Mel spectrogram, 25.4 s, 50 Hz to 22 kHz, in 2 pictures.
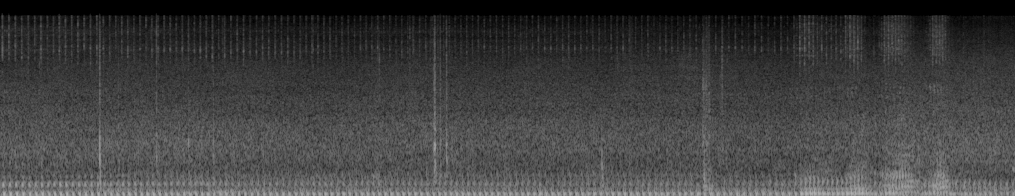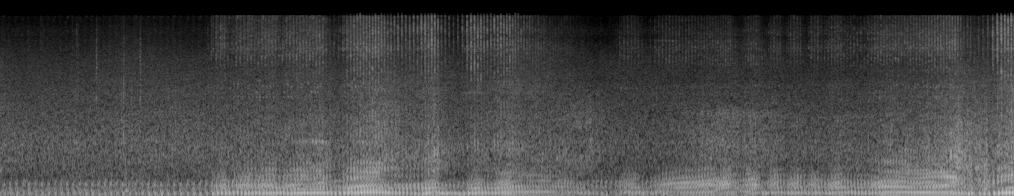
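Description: Avantis Hunter 8 ATV engine running steadily through a ride, a loud close mid-pitched drone that rises and surges as the throttle opens, with rattles and clatter from the machine and no talk.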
